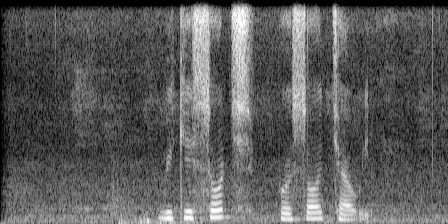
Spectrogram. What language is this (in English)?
Javanese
